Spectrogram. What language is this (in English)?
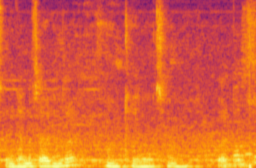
Odia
